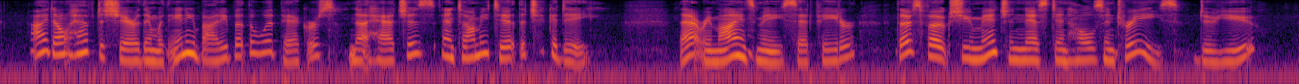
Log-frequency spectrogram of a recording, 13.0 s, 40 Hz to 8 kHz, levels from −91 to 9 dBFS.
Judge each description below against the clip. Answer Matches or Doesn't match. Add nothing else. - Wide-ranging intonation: Matches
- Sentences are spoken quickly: Doesn't match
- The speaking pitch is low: Doesn't match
